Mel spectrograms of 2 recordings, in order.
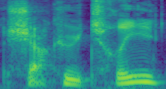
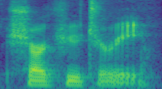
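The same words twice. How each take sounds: First: It is said with a French pronunciation. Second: It is said with an English pronunciation. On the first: "the French pronunciation is charcuterie" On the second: "the English pronunciation is actually, again, pretty close"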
